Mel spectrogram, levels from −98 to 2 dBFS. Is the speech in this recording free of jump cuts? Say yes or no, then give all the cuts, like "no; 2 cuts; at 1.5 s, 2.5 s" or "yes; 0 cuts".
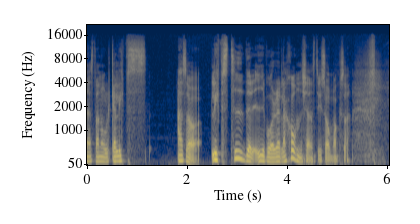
no; 1 cut; at 2.3 s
